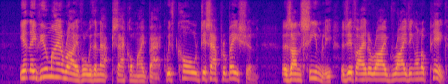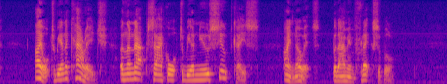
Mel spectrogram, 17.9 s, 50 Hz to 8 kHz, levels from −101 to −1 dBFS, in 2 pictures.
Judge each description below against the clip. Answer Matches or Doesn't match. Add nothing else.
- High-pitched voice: Doesn't match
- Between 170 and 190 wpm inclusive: Doesn't match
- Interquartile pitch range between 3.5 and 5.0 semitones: Matches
